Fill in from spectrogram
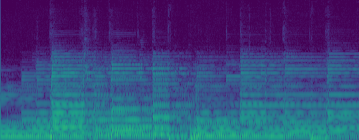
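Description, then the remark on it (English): An electric guitar plays a series of sustained, ringing chords through a subtler reverb preset for a song's verse, with a gentle effect tail, steady and fairly loud, each new strum blending into the last. No one speaks. “And now maybe we're going back to the verse and I want the more subtle sound.”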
